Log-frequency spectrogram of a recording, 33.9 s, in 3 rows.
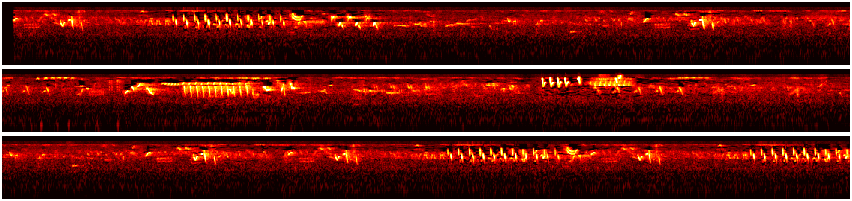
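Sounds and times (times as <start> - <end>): steady background hiss: 0.2 - 33.9
birds trilling: 18.3 - 19.8.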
